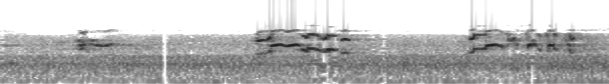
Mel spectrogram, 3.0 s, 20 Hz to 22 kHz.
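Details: Bald eagle at a nest in Southwest Florida on a February 27, 2020 morning, eggs in the nest, a juvenile flying over, picked up by a live nest camera; a few short, high squawking chirps in two bursts.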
